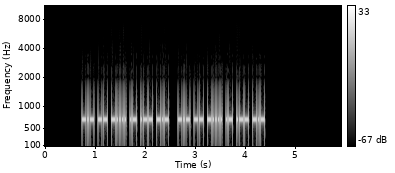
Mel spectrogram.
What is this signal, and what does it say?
Morse code, heard as a keyed tone, about 44 wpm, 700 Hz. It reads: KM6AWK KM6AWK
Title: USA Call Signs Repeated 2x 45wpm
